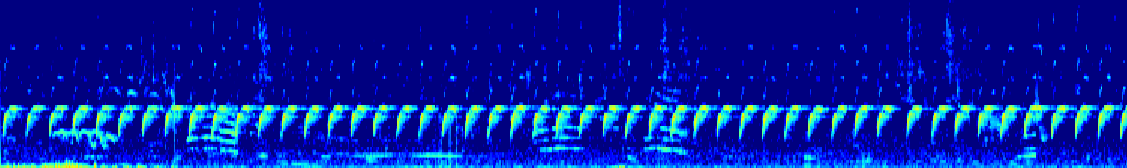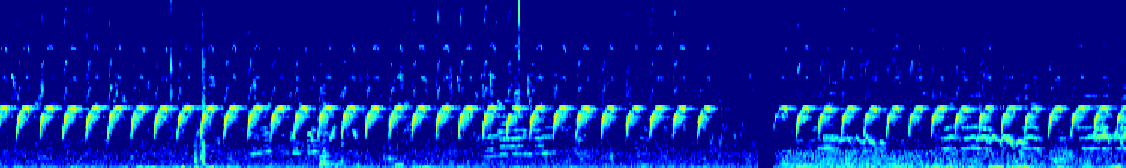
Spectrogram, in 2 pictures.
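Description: Birds calling: one short, high call repeated steadily about three times a second, with other birds chirping sparsely at lower pitches around it. The sound drops out for a moment near the end, and a low rumble comes in at the start and after the gap.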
